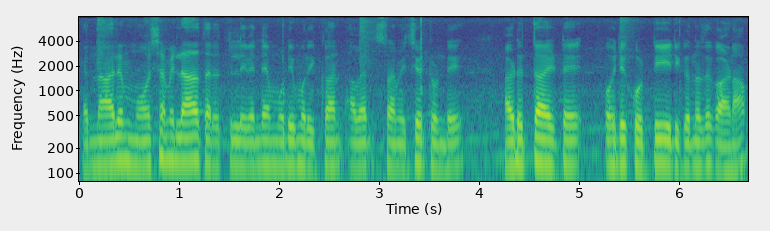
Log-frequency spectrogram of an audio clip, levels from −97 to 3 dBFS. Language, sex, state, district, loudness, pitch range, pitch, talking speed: Malayalam, male, Kerala, Kasaragod, -18 LUFS, 120-130 Hz, 125 Hz, 115 wpm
